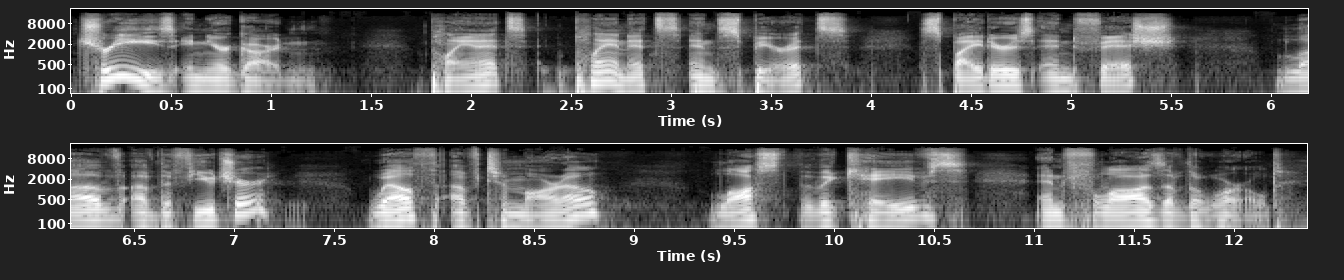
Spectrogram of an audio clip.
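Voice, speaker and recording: Laid-back podcast host, a man with a lowish voice, loose and rambling, recorded dry. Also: expressive, slow, a little mellow, no echo. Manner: laid-back, rambling with fillers and frequent laughs. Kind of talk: casual chat.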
